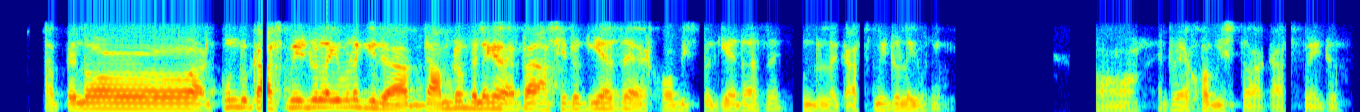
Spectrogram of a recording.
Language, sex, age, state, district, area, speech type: Assamese, male, 30-45, Assam, Nagaon, rural, conversation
